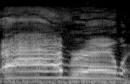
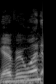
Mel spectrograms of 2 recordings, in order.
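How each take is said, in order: First: The word is screamed very loudly. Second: The word is said at normal volume.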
